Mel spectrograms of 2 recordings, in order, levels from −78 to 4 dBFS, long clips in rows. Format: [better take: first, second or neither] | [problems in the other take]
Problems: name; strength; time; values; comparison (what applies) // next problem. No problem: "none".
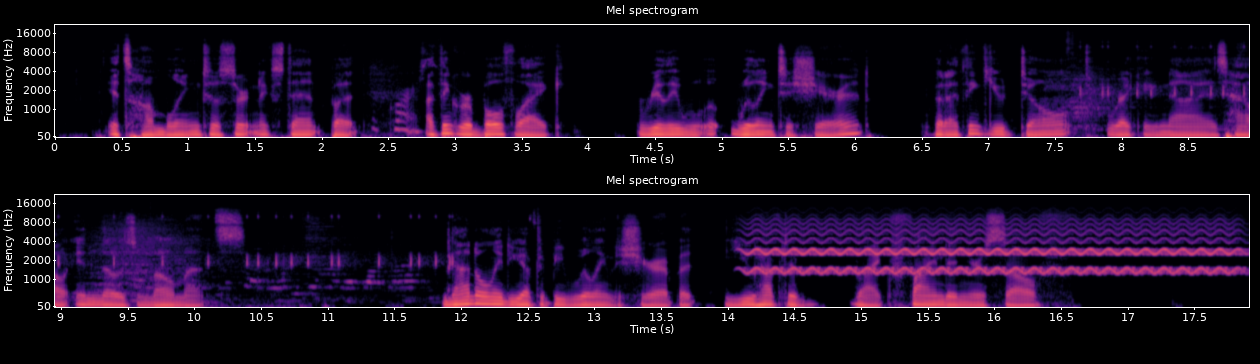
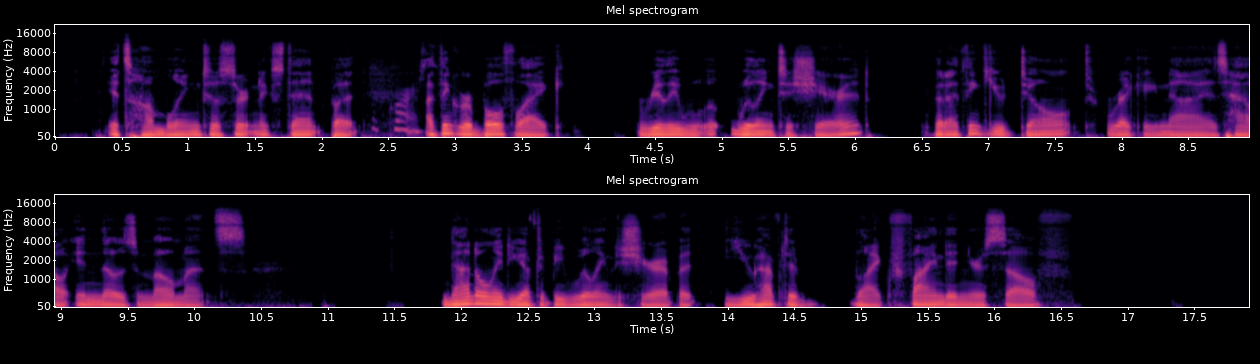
second | keyboard typing; faint; from 7.5 to 12 s; peak 10 dB below the speech // alarm; loud; from 14 s on; peak 4 dB above the speech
